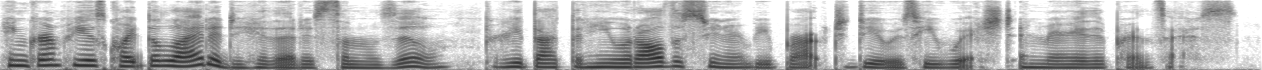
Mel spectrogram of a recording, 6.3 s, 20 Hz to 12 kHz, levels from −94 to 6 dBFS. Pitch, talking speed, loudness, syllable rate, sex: 190 Hz, 305 wpm, -19 LUFS, 6.5 syllables/s, female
